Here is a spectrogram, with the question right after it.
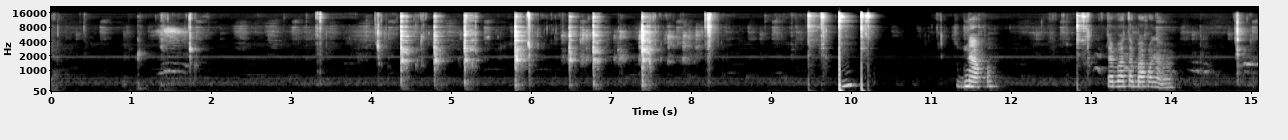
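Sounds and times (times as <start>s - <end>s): cutlery clinking on a plate: 4.4s - 8.2s.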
